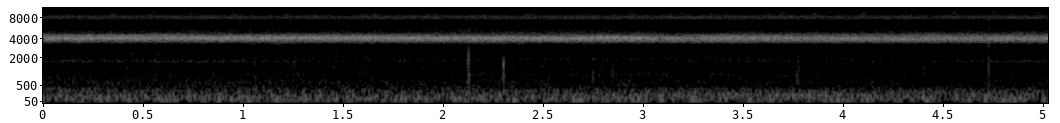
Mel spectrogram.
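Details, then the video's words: Crickets at night in tropical summer produce a constant high ringing trill, with scattered brief clicks around the middle and end and a soft rumbling ground noise. "Cricket Sound At Summer Night"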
